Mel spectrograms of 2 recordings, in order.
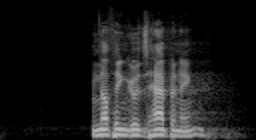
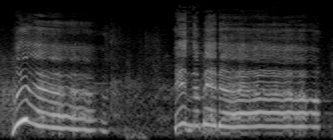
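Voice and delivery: much higher, slow imitation of a friend's laid-back voice; Deo voice; much slower than usual. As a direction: pitch it way up and drawl it out like Deo. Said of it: "Trying to do my Deo, uh, voice".

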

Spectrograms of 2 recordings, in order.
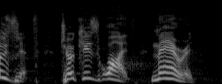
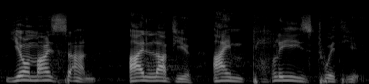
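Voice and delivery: soft, lower, slowing blessing; tender father; 6 semitones lower, 5 dB quieter than usual. Acted. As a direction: speak gently like a father to his child. God's tender words to son.

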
